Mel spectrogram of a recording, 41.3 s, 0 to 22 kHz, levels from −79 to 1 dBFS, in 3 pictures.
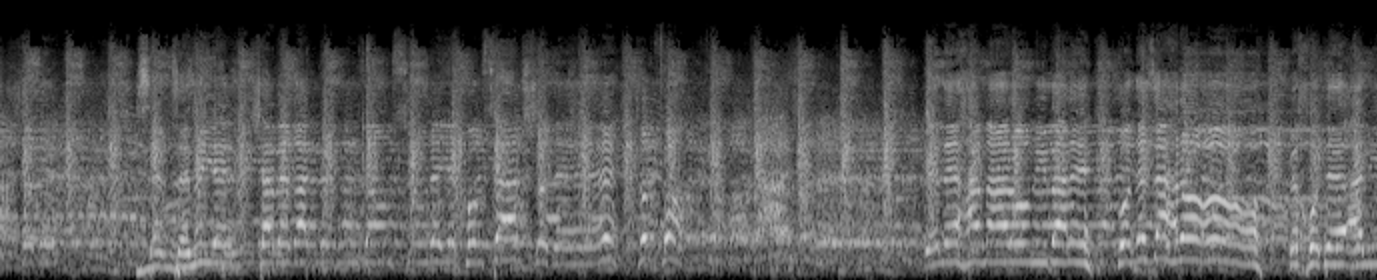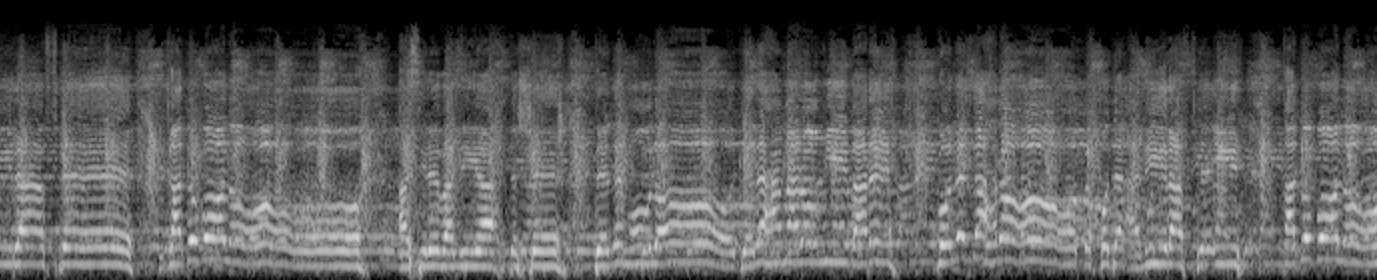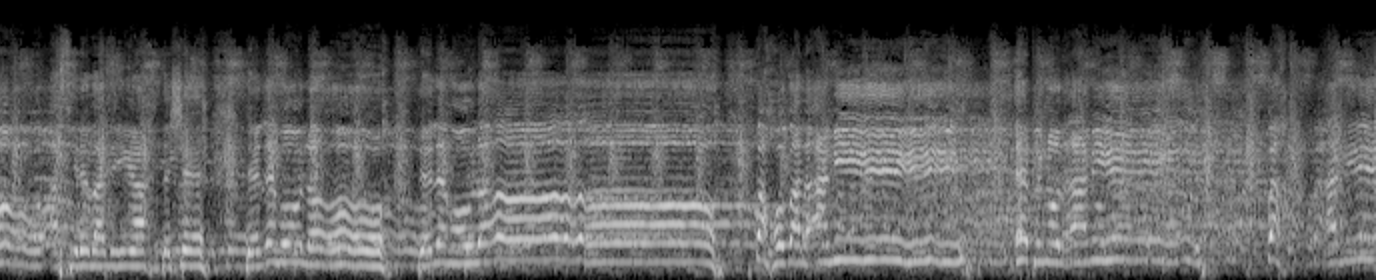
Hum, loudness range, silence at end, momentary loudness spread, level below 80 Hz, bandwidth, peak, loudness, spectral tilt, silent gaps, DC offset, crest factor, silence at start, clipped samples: none; 5 LU; 0 s; 7 LU; -62 dBFS; 15.5 kHz; -2 dBFS; -19 LUFS; -2 dB/octave; none; under 0.1%; 16 dB; 0 s; under 0.1%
